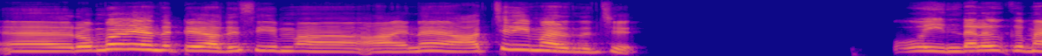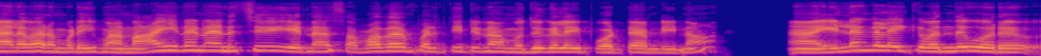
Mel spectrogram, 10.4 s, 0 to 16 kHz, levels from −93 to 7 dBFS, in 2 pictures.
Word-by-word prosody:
ஆ - - +1 0.3
ரொம்பவே 345 +6 +5
வந்துட்டு 285 -3 +2
அதிசயமா 240 -2 -4 0.5
என்ன 240 +4 -2 0.2
ஆச்சரியமா 305 - +1
இருந்துச்சு. 195 -2 -5 1.4
ஓ! - - -11 0.2
இந்த 225 - -4
அளவுக்கு 270 -1 +1
மேல 225 0 +3
வர 240 - +2
முடியுமா? 205 0 -3
நான் 240 +7 +1
என்ன 275 +1 0
நெனைச்சு 260 +1 -1 0.2
என்னை 215 0 -3
சமாதானம் 230 +4 -1
படுத்திட்டு, 225 0 -6
நான் 210 -2 -3
முதுகலை 205 +1 0
போட்டேன் 185 +1 -1
அப்டினா, 175 -1 -6 0.7
இளங்கலைக்கு 260 +1 0
வந்து 225 +2 0
ஒரு 200 -2 -1
235 Hz, 150 wpm, -23 LUFS, 210-265 Hz, 1.4 s, ரொம்பவே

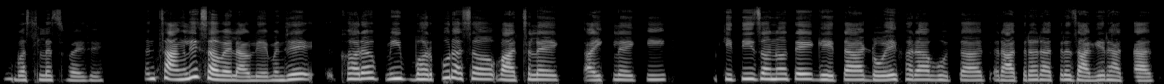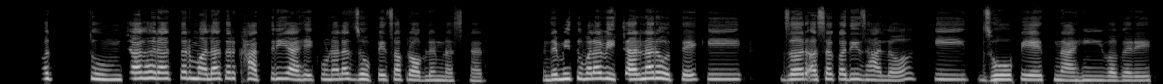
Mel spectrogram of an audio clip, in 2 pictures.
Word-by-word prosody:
बसलंच 205 0 -4
पाहिजे. 185 0 -7 0.4
पण 260 +1 0
चांगली 240 +9 +5
सवय 220 -8 +4
लावलीये 180 -1 -2
म्हणजे 225 +6 +1 0.3
खरं 255 +2 +2
मी 260 +3 +3 0.2
भरपूर 240 +7 +1
असं 250 -3 +1
वाचलंय, 215 +1 +1 0.3
ऐकलंय, 205 +1 -3
की 215 +2 -6 0.6
किती 245 +2 +1
जणं 245 -1 +3
ते 245 -1 +3
घेतात, 215 0 0
डोळे 205 +2 +2
खराब 215 -2 -1
होतात. 200 -1 -3
रात्र, 200 +2 -2
रात्र 215 +1 -2
जागे 195 0 0
राहतात. 180 -3 -2 0.6
मग 265 - +2 0.4
तुमच्या 240 +2 +3
घरात 280 -1 +4
तर 290 -1 +1
मला 260 -1 +4
तर 285 -1 0
खात्री 255 +1 -1
आहे, 220 -2 +2
कुणालाच 230 +2 0
झोपेचा 225 -1 +1
प्रॉब्लेम 200 -2 -1
नसणार. 175 -1 -9 0.6
म्हणजे 215 +3 +2
मी 250 +2 +6
तुम्हाला 260 +1 +4
विचारणार 255 +2 +5
होते, 230 -5 +2
की 235 0 -3 0.5
जर 235 +2 +3
असं 235 +3 0
कधी 240 +1 0
झालं, 205 +1 -4 0.2
की 225 -1 -3 0.2
झोप 220 +3 +2
येत 215 -2 +1
नाही 195 -1 -2
वगैरे 185 0 -4
220 Hz, 135 wpm, -23 LUFS, 200-245 Hz, 0.6 s, मी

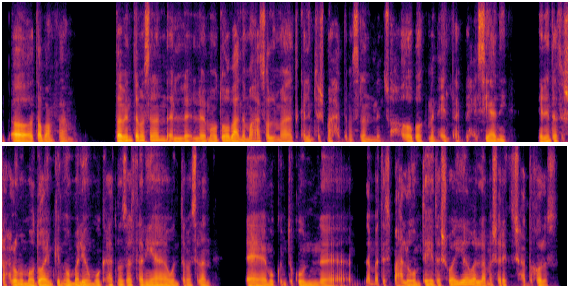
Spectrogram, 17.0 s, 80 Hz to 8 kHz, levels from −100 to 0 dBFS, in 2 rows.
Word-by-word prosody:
آه، 90 -3 +8
آه، - - +4
طبعًا 80 0 +1
فاهمك. 75 -1 -9 0.6
طَب، 85 -1 +9
أنت 100 +2 +3
مثلًا 105 0 +1
ال 80 -2 -1
الموضوع 80 +3 +1
بعد 80 -3 +4
ما 80 0 -1
حصل، 75 -1 -2
ما 75 0 -1
اتكلمتش 85 +3 -7
مع - - -2
حد - - -12
مثلًا 80 0 -4
من 75 -1 -10
صحابك، 80 -1 -3
من 75 0 -6
عيلتك، 80 0 -8
بحيث - - -2
يعني 85 -1 +1 0.5
إن 75 - +3
أنت 85 +1 0
تشرح 80 -1 -3
لهم 85 +1 +4
الموضوع. 80 -1 +4
يمكن 80 -1 -2
هُم 80 +1 +2
ليهم 85 0 +2
وجهات 80 +2 -3
نظر 80 -1 0
تانية، 80 0 +2
وأنت 80 +1 -1
مثلًا 80 -1 -2 0.5
آآ، 75 0 +3
ممكن 80 +1 -5
تكون 80 -1 -1 0.7
لمّا - - -5
تسمع 75 +2 -5
لهم 80 +1 0
تهدا 80 +1 0
شوية، 95 +5 +3
والّا 80 -8 +3
ما - - -7
شاركتش - - -3
حد - - -9
خالص؟ 75 +7 -3
80 Hz, 175 wpm, -25 LUFS, 75-85 Hz, 0.7 s, طَب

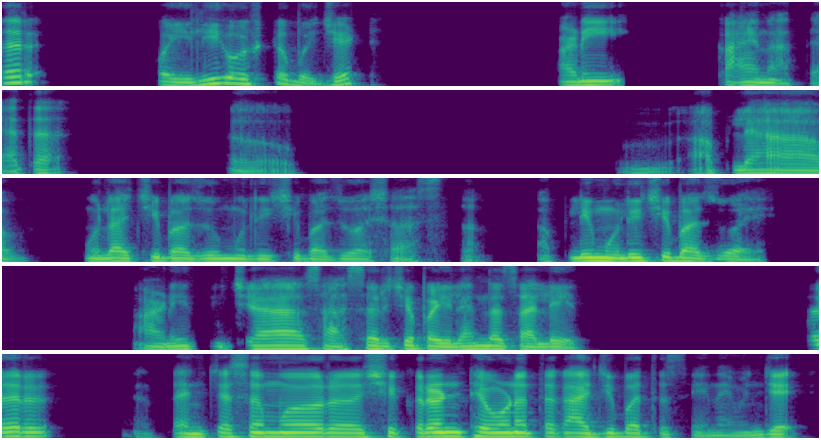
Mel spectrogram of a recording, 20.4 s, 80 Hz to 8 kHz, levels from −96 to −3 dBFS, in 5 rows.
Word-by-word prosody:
तर 210 +3 +2 0.6
पहिली 120 +6 0
गोष्ट 170 -4 -1
बजेट 105 - -4 0.9
आणि 130 +3 +1 0.5
काय 115 -1 -3
नातं 95 -4 -5
आहे. 95 - -7
आता 115 +5 -6 0.9
अ 105 +3 -13 1.7
व 65 +1 -16 0.2
आपल्या 115 -2 -3 0.4
मुलाची 115 +2 0
बाजू, 110 -2 0
मुलीची 100 -1 -2
बाजू 100 0 -4
असं 95 0 -9
असतं. 90 +1 -12 0.3
आपली 115 +5 +1
मुलीची 120 +1 +4
बाजू 110 -5 0
आहे 90 -1 -6 1.0
आणि 110 +2 0
तिच्या 120 +2 0
सासरचे 115 +1 -1
पहिल्यांदाच 110 +1 +2
आलेत 105 -4 0 1.1
तर 150 0 +3 0.6
त्यांच्यासमोर 140 +3 +3
अ, - - +3
शिकरण 140 +3 +5
ठेवणं 140 -1 +6
तर 140 - -1
काय 135 -1 +4
अजिबातच 125 -2 -2
हे 90 - -7
नाही. 90 +1 -7
म्हणजे 105 +5 0
115 Hz, 110 wpm, -25 LUFS, 105-130 Hz, 1.7 s, ठेवणं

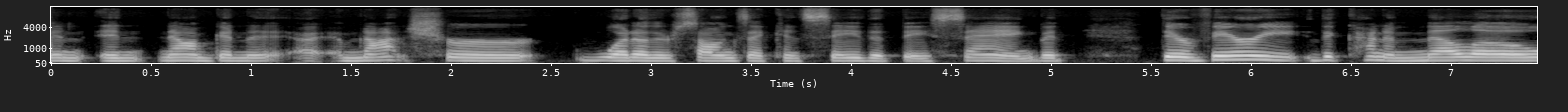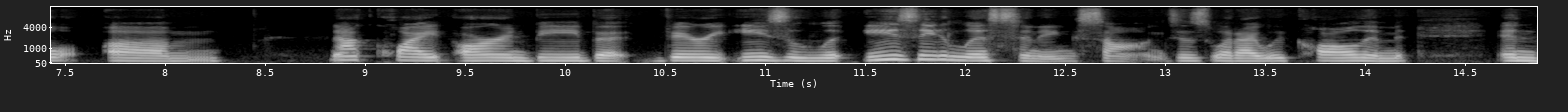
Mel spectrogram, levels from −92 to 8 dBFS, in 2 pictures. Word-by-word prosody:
and 185 -1 -1
and 180 0 -1
now 195 0 +1
I'm 185 -1 -1
gonna 180 -1 -2
I - - -8
I'm 180 +1 -3
not 215 +3 -1
sure 185 -3 0
what 200 -1 +1
other 180 -2 +3
songs 180 -1 -1
I 175 - +1
can 175 +1 -6
say 185 +2 -1
that 170 -2 -2
they 160 - -2
sang, 180 -2 -2
but 175 0 0 0.5
they're 215 -2 +7
very 245 +1 +5
they're 225 +3 0
kinda 220 -3 -3
mellow, 200 +1 +4
um, 175 -2 -1 0.6
not 235 0 0
quite 205 -3 -1
R&B, 190 0 0
but 180 -1 -1
very 200 +1 +2
easil 195 -4 0
easy 255 +3 +1
listening 180 -8 -2
songs 160 +3 -7
is 180 -1 -5
what 180 - -1
I 170 -1 +2
would 175 +1 -3
call 190 -1 +1
them, 170 -3 -1 0.5
and 195 -1 +1
190 Hz, 165 wpm, -21 LUFS, 180-200 Hz, 0.6 s, they're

